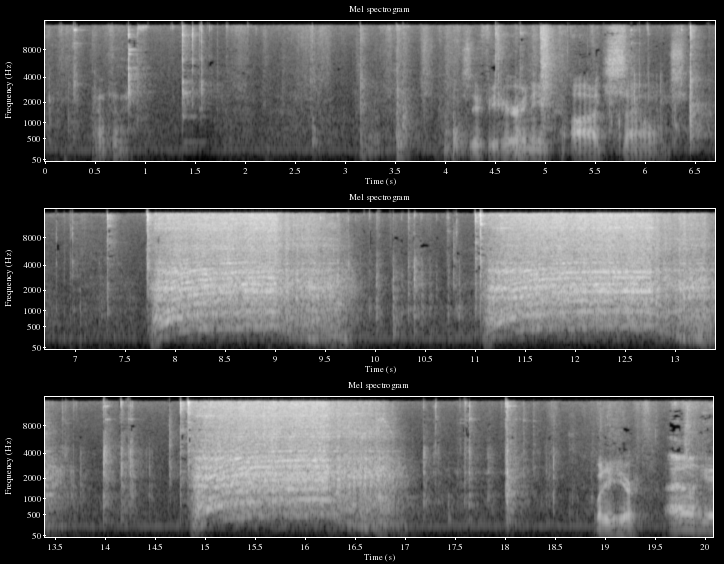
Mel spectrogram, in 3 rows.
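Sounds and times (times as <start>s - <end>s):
engine cranked by starter motor: 7.7s - 9.9s, 11.0s - 13.6s, 14.8s - 17.1s.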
